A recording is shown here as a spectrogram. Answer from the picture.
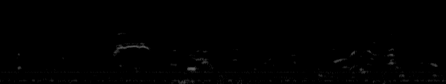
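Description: Faint distant voices calling out across an open playing field, over a low steady hum. A short high-pitched call comes about a second in, followed by a soft thump and scattered faint calls.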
